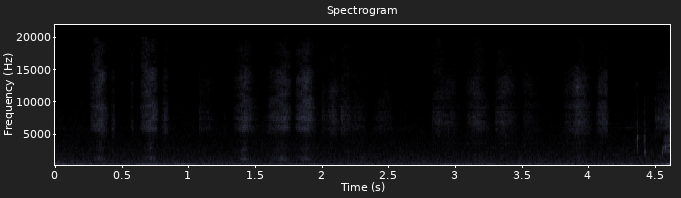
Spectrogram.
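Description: Faint scratchy strokes of a pencil on paper during quick gesture sketching of a figure, coming in short repeated bursts at a quiet level with no voices.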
